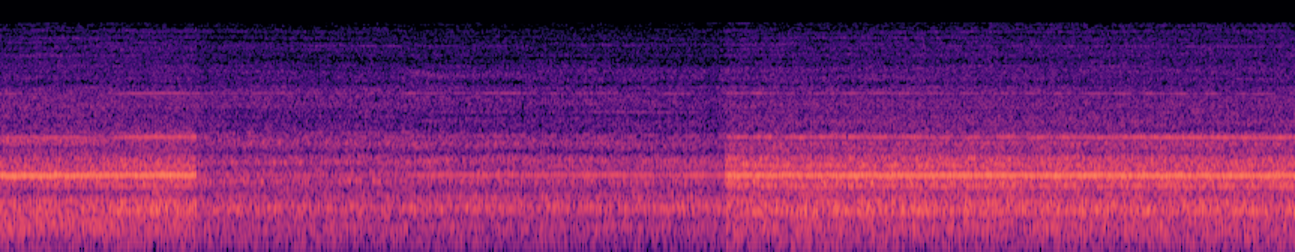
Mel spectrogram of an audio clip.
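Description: Handheld craft heat tool running with a steady blowing whine, drying wet colour on cardstock. It is louder in the first second and a half, quieter for about four seconds, and louder again from about six seconds in.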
